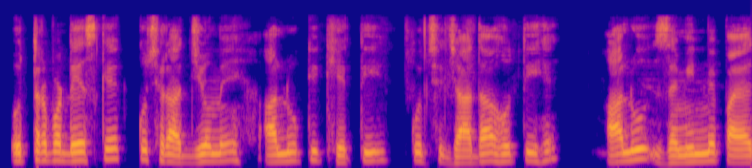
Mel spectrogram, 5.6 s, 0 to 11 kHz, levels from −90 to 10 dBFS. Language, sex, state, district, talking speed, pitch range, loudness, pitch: Hindi, male, Uttar Pradesh, Jyotiba Phule Nagar, 190 wpm, 145-170 Hz, -17 LUFS, 160 Hz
